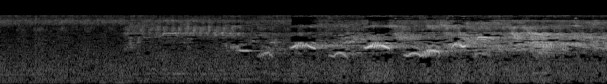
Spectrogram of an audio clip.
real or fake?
real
